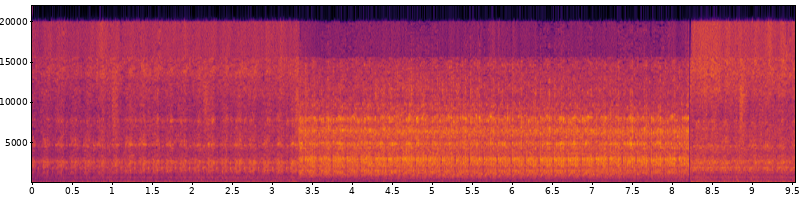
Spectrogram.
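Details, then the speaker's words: Ford 7.3 Powerstroke diesel idling with heavy clattering knock and a surging, rising-and-falling idle from a bad injection pressure regulator (IPR), along with poor performance, vibration and slight misfire. "this is a bad IPR and it does the same thing with the idle at idle it'll jump back and forth but listen to this it's real obvious you'll hear the clacking I know it's a 73 but hear how knocky it"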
